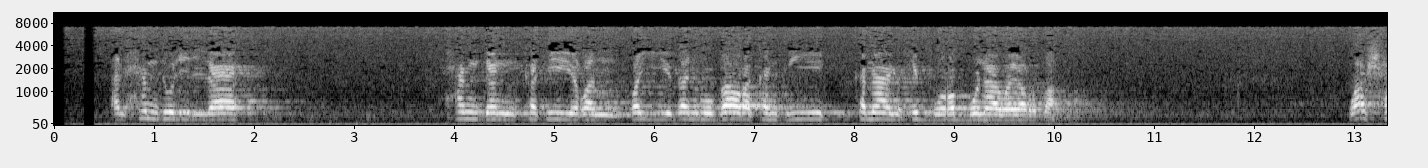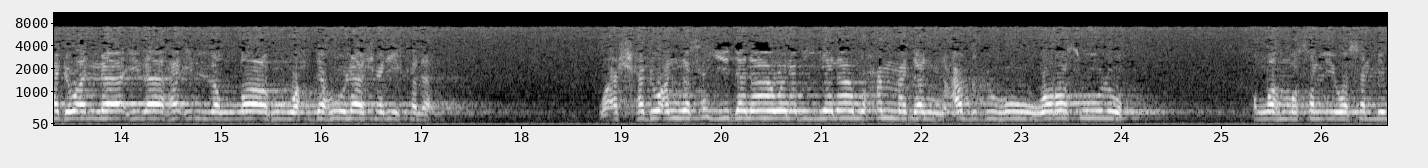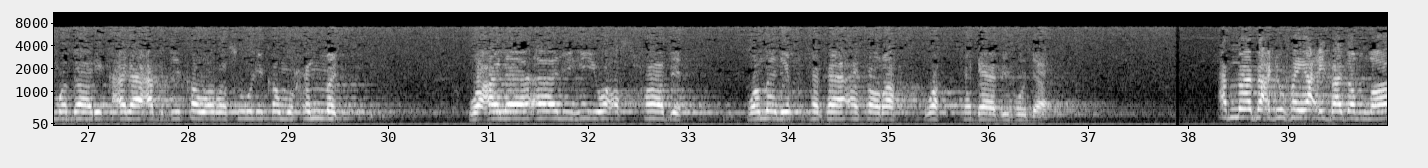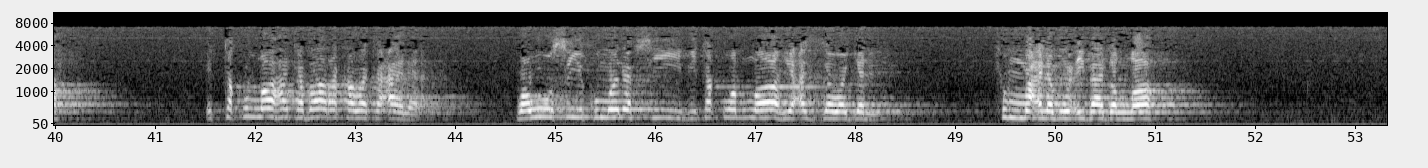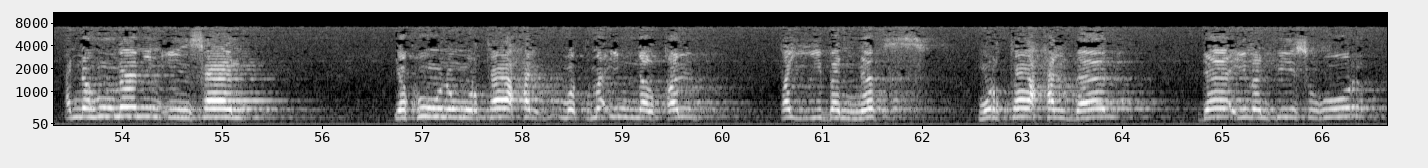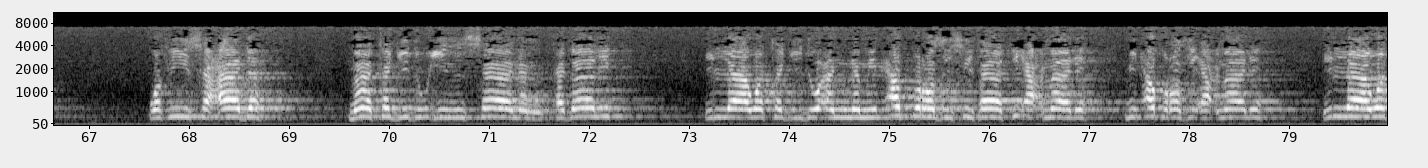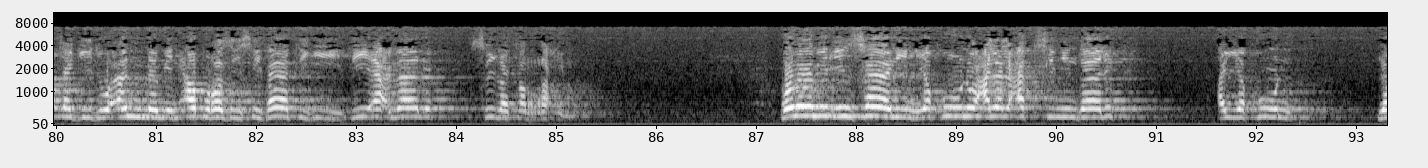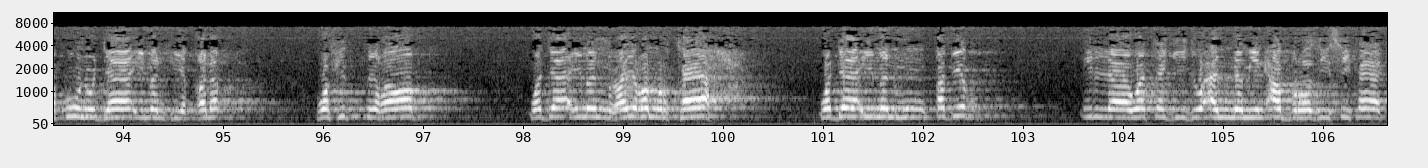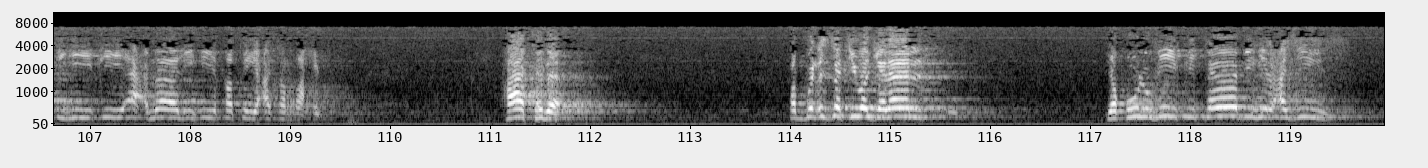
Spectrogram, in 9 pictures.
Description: تاريخ النشر ٢٠ محرم ١٤٠٦ هـ المكان: المسجد النبوي الشيخ: فضيلة الشيخ عبدالعزيز بن صالح فضيلة الشيخ عبدالعزيز بن صالح صلة الرحم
